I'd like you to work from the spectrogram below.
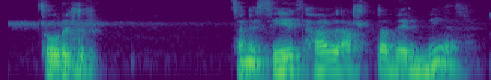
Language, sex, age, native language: Icelandic, male, 40-49, Icelandic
